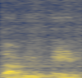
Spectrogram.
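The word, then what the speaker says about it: は: 2 个假名，它在当助词的时候，它的发音会跟原来假名发音不一样这个是其一，叫做哇，念作 WA 的哇，这样知道吗？不要念哈了那这个呢，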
